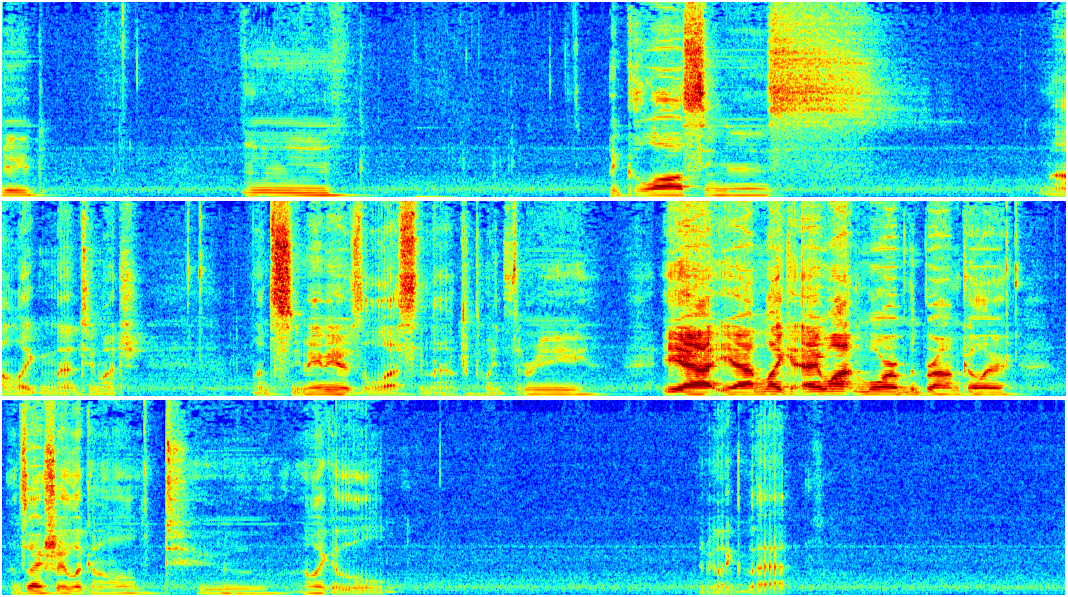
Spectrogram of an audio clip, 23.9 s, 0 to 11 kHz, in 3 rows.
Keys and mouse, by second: 9.4-11.0 drag, 15.5-17.1 drag.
